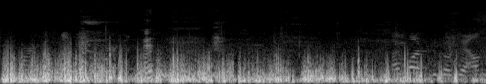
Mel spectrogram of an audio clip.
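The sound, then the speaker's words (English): Steady wind buffets the microphone with a continuous low rumble and gusty roar for several seconds, loud, with muffled voices faintly audible beneath it. “See, it's windy in here. It's a little windy, but it's not that bad.”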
